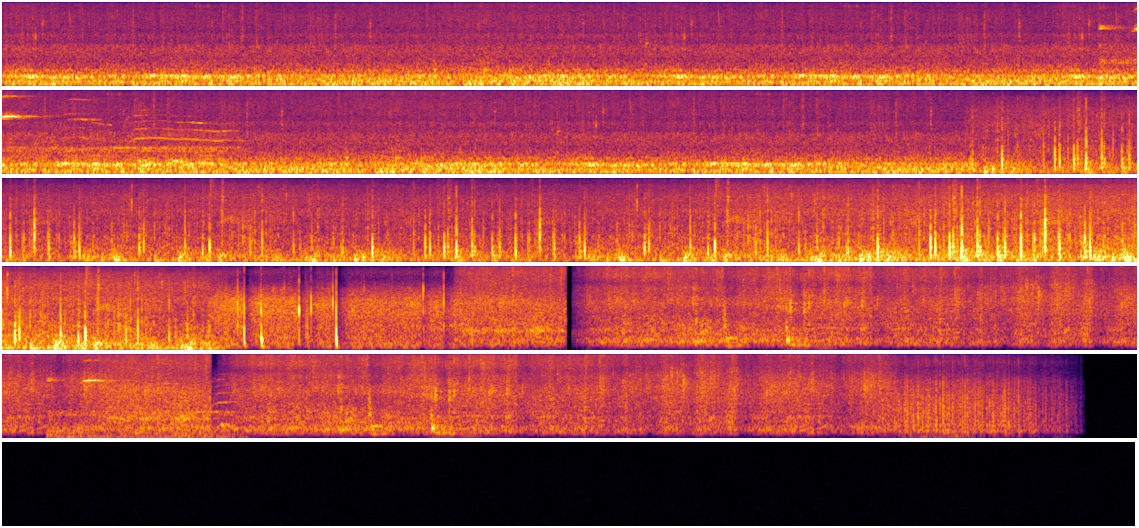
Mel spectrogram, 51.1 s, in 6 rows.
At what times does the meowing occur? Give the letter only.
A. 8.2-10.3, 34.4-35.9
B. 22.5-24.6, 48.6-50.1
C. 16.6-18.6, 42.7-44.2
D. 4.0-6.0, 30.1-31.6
A.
